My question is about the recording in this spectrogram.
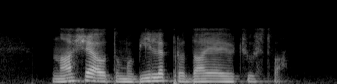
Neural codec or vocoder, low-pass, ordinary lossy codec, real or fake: none; 5.4 kHz; Opus, 16 kbps; real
